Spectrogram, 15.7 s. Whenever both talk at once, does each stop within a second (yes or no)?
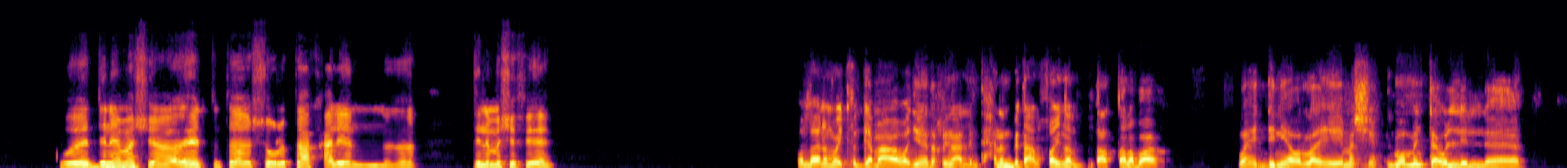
yes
